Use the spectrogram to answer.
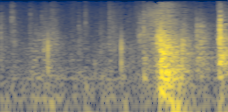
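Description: A door is locked from inside as someone enters a home: a few soft clunks and thuds, with the later knocks sharper and louder than the faint early ones.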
